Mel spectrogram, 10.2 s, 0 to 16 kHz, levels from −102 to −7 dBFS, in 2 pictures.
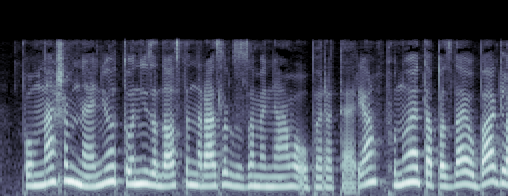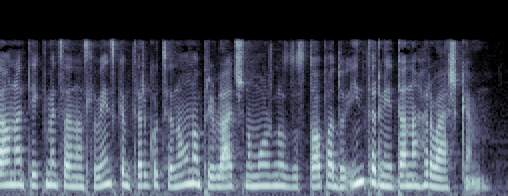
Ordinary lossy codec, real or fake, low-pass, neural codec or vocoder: MP3, 64 kbps; real; 7.2 kHz; none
